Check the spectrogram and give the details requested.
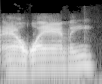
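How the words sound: The name is said in an Australian way. "And the Australians were like"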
